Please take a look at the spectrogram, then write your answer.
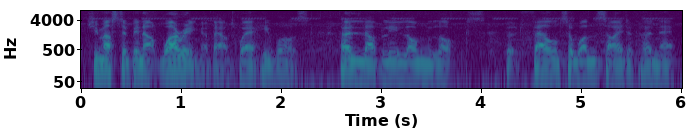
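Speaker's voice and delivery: ordinary delivery, nothing marked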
